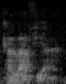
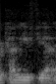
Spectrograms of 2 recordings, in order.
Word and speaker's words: Calafia: And it was ruled by a queen called Calafia, or Califia, it's, either pronunciation works.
